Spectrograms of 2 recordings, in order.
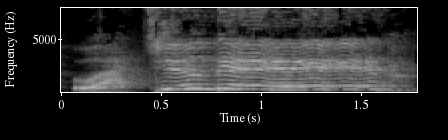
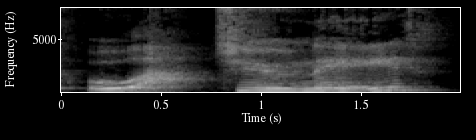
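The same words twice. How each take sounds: First: Slow, high head-voice fry scream, sung; mini fry scream. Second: Fry scream. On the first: Coach demos the mini fry scream in head voice. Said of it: "moved up to your head voice". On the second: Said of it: "kind of a fry scream". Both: Shown as a demonstration.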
